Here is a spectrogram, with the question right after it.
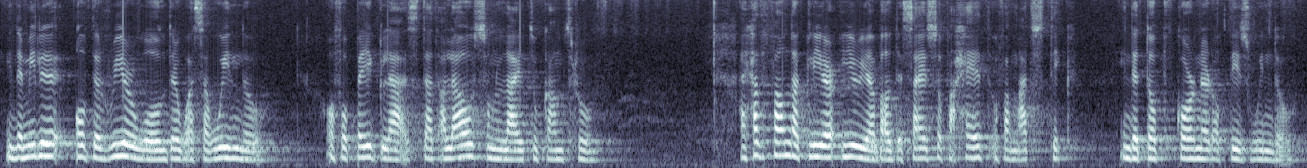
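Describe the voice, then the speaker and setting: A woman speaks at a moderate pace. Her pitch sits fairly low. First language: Spanish. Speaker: architect and researcher. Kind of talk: casual introduction; reading aloud. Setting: Instagram live broadcast.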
